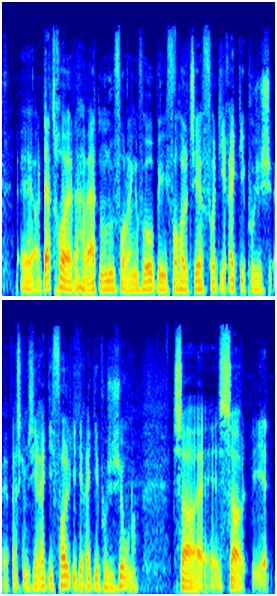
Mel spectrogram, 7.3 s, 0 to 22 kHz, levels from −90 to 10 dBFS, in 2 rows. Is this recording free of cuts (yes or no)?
yes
